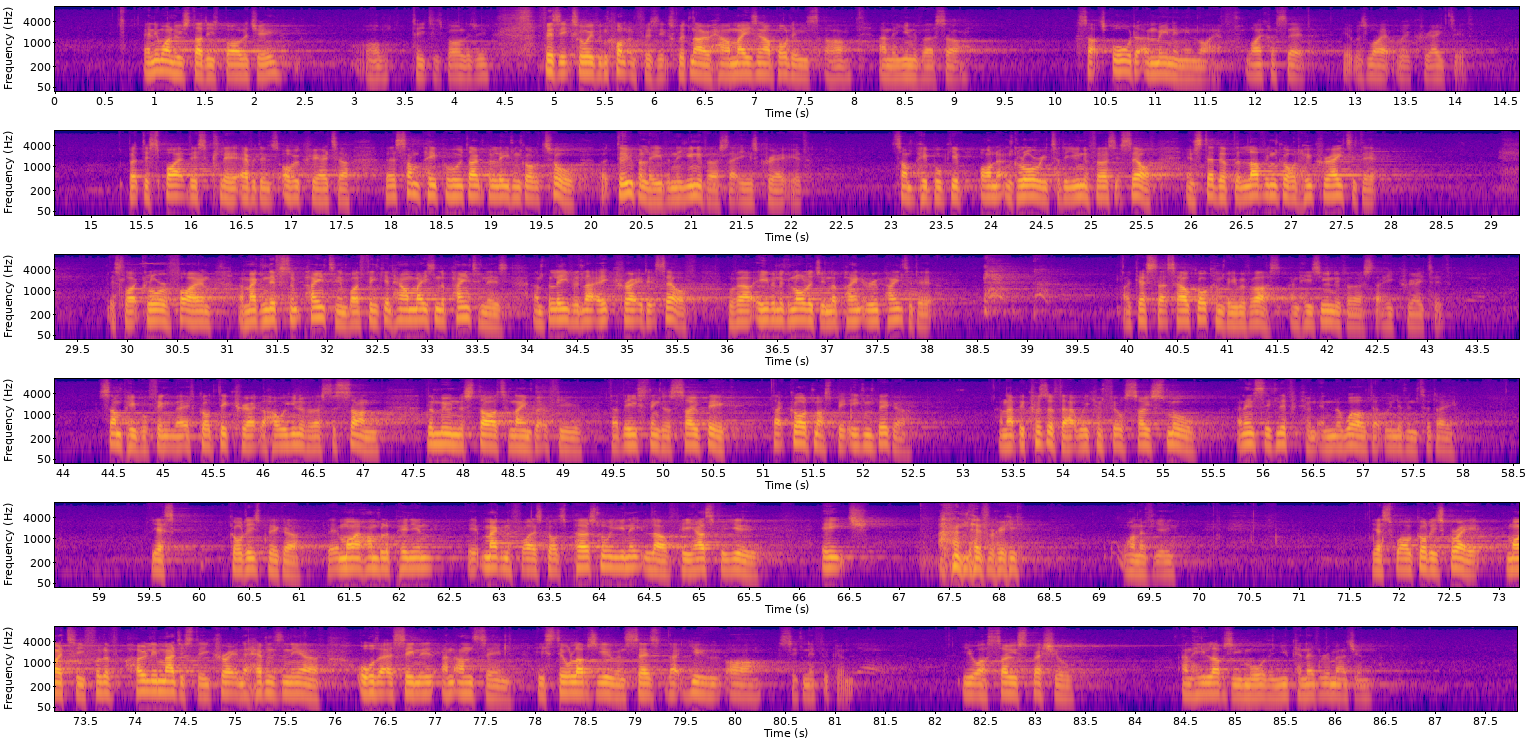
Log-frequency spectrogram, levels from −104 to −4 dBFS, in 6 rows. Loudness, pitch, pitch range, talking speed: -28 LUFS, 130 Hz, 115-140 Hz, 170 wpm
